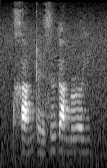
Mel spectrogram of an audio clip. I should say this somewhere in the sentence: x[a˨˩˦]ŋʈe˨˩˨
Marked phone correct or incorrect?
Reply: correct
